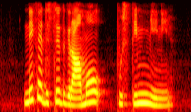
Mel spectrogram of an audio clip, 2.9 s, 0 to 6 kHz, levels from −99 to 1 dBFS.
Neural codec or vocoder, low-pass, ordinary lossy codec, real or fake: codec, 44.1 kHz, 7.8 kbps, Pupu-Codec; 5.4 kHz; none; fake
